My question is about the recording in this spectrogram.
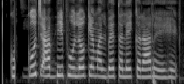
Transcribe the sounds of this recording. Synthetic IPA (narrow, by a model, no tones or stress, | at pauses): kʊ | kʊt͡ʃʰaːp̚bʱipʰuːlõkemɐlbet̪ɐlekɐɾaːɾɐɦeɦɛ̃ː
